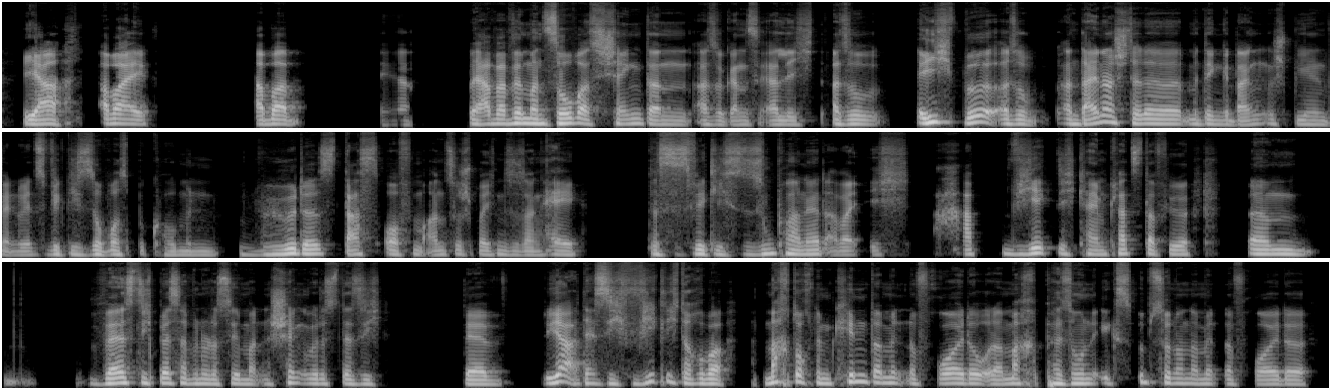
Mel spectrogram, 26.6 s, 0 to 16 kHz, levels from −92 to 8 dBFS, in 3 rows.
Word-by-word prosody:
ja, 125 Hz, +1 st, +5 dB, 0.2 s
aber 135 Hz, 0 st, +4 dB
ey 120 Hz, 0 st, -1 dB, 0.7 s
aber -, -, +3 dB, 0.5 s
ja. 110 Hz, +2 st, -14 dB, 0.5 s
Aber 130 Hz, +1 st, +4 dB
wenn 145 Hz, -1 st, +7 dB
man 135 Hz, -, +6 dB
so 140 Hz, +3 st, +6 dB
was 135 Hz, -5 st, +3 dB
schenkt, 135 Hz, +1 st, -2 dB
dann, 115 Hz, -2 st, -1 dB
also 115 Hz, -1 st, -5 dB
ganz 110 Hz, +1 st, -6 dB
ehrlich, 115 Hz, -1 st, -4 dB
also, 125 Hz, -1 st, -1 dB, 0.2 s
ich 175 Hz, +3 st, +6 dB
wür 165 Hz, 0 st, +4 dB
also, 125 Hz, -4 st, -1 dB
an 130 Hz, -2 st, -1 dB
deiner 150 Hz, +8 st, +4 dB
Stelle 130 Hz, -3 st, +2 dB
mit 125 Hz, -, -6 dB
den 125 Hz, -, -1 dB
Gedanken 115 Hz, +4 st, -4 dB
spielen, 115 Hz, -3 st, -7 dB
wenn 95 Hz, +1 st, -7 dB
du 100 Hz, -, -6 dB
jetzt 105 Hz, +3 st, -7 dB
wirklich 110 Hz, -3 st, -4 dB
so 115 Hz, -, 0 dB
was 115 Hz, -2 st, -2 dB
bekommen 100 Hz, -1 st, -10 dB
würdest, 130 Hz, +5 st, +2 dB
das 120 Hz, +1 st, -2 dB
offen 115 Hz, -1 st, -4 dB
anzusprechen, 110 Hz, 0 st, -7 dB
zu 105 Hz, -, -9 dB
sagen: 100 Hz, -1 st, -6 dB
„Hey, 105 Hz, -2 st, -3 dB, 0.4 s
das 110 Hz, -2 st, -1 dB
ist 105 Hz, -, -3 dB
wirklich 115 Hz, -6 st, 0 dB
super 125 Hz, +3 st, 0 dB
nett, 120 Hz, +1 st, 0 dB
aber 105 Hz, +1 st, -4 dB
ich 110 Hz, -1 st, -12 dB
habe 125 Hz, 0 st, -5 dB
wirklich 130 Hz, 0 st, 0 dB
keinen 115 Hz, -1 st, -3 dB
Platz 130 Hz, +1 st, -2 dB
dafür, 120 Hz, -1 st, -2 dB, 0.4 s
ähm, 125 Hz, -3 st, +1 dB, 0.7 s
wäre 140 Hz, +3 st, +5 dB
es 155 Hz, 0 st, +2 dB
nicht 150 Hz, -1 st, 0 dB
besser, 150 Hz, -1 st, +2 dB
wenn 135 Hz, -, -1 dB
du 135 Hz, -, +1 dB
das 130 Hz, -, 0 dB
jemanden 125 Hz, -2 st, -2 dB
schenken 155 Hz, -2 st, -1 dB
würdest, 135 Hz, -1 st, -3 dB
der 130 Hz, -, +1 dB
sich 120 Hz, -2 st, -6 dB, 0.5 s
der 120 Hz, -1 st, +3 dB, 0.3 s
ja, 185 Hz, +6 st, +6 dB
der 140 Hz, 0 st, -2 dB
sich 130 Hz, -1 st, 0 dB
wirklich 185 Hz, +1 st, -2 dB
darüber 135 Hz, -2 st, +2 dB, 0.2 s
mach 170 Hz, +5 st, +3 dB
doch 190 Hz, -4 st, +1 dB
'nem 140 Hz, -2 st, +1 dB
Kind 190 Hz, +6 st, +2 dB
damit 155 Hz, -2 st, 0 dB
'ne 135 Hz, -, -2 dB
Freude 140 Hz, +1 st, +2 dB
oder 125 Hz, -, 0 dB
mach 135 Hz, +1 st, -2 dB
Person 140 Hz, 0 st, +2 dB
XY 155 Hz, +3 st, -3 dB
damit 135 Hz, 0 st, -5 dB
'ne 125 Hz, -, -5 dB
Freude“, 120 Hz, -1 st, -2 dB
125 Hz, 190 wpm, -23 LUFS, 115-135 Hz, 0.7 s, wenn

